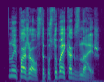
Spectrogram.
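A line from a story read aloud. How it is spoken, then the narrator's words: Snorting. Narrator (Russian): фыркнула матушка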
